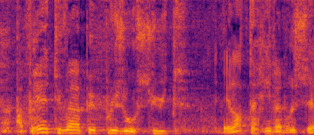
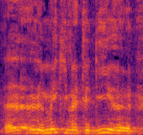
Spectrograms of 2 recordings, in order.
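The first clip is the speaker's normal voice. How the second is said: ordinary delivery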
